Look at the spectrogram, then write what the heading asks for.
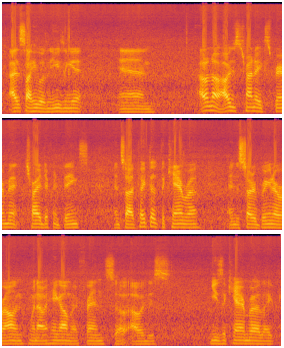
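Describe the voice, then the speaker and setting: A young man from Southern California, a vlogger and photographer, chatting loosely to the camera outdoors at sunset, rambling with lots of "like"s. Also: mid-range voice. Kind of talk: casual chat to camera. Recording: outdoor noise with traffic.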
